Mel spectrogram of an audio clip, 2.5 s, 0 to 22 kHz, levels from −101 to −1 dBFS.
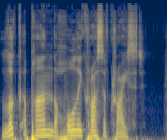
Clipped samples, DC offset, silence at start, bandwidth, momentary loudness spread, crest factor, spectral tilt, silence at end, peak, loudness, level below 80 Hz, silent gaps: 0.1%; under 0.1%; 0.05 s; 17.5 kHz; 11 LU; 16 dB; -6.5 dB/octave; 0.4 s; 0 dBFS; -17 LUFS; -22 dBFS; none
